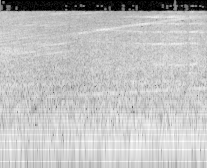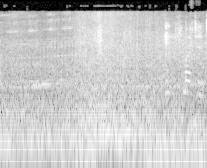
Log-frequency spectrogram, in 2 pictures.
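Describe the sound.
A spaceship blasts off in a video game with a steady, dense rumbling roar that swells slightly toward the end.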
